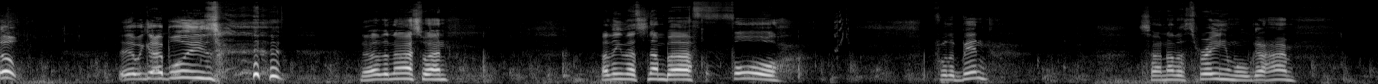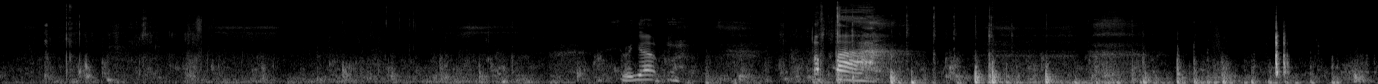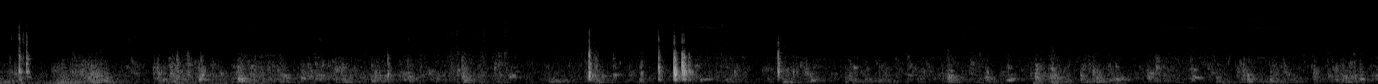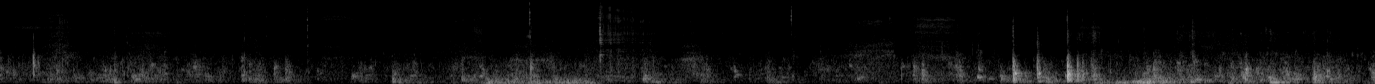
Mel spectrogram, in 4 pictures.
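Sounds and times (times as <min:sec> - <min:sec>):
water slapping boat hull: 0:00.0 - 0:55.0
knocks and clunks: 0:21.9 - 0:28.0.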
